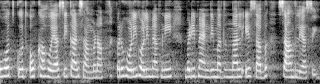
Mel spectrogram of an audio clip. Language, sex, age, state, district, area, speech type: Punjabi, female, 18-30, Punjab, Mohali, rural, spontaneous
